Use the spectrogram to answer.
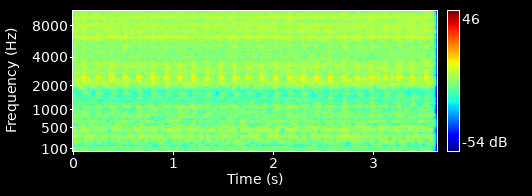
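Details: Cold Opel Antara four-cylinder, microphone under the open bonnet, after 500 km on an RVS G4 additive: even idle without vibration, a light, fast, steady tick and some injector noise, unchanged by the additive; source of the tick unknown.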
